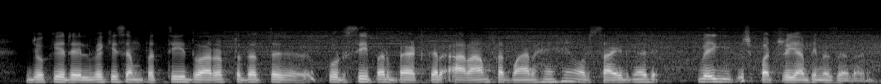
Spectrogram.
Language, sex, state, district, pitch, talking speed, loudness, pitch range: Hindi, male, Bihar, Darbhanga, 110 Hz, 175 wpm, -19 LUFS, 105-115 Hz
